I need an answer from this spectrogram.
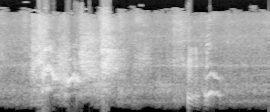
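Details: Boston Terrier and Pug mix dog, known as a Bug, at play, giving a few short, harsh, noisy barks and yips. A louder burst comes near the start, then two quicker, higher yips near the end, over a steady background hiss.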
